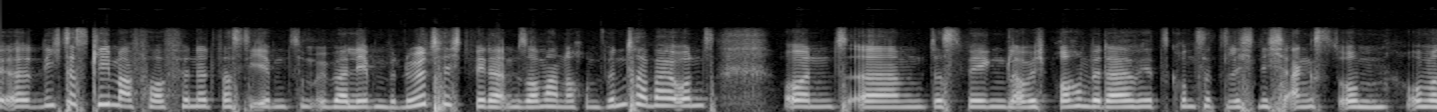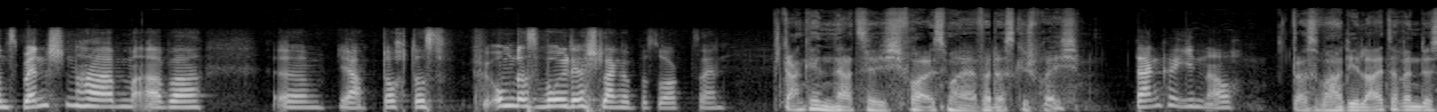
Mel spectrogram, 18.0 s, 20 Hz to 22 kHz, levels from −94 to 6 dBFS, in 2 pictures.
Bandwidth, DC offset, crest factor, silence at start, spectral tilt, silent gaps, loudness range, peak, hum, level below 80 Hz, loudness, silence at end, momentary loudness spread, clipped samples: 16 kHz; under 0.1%; 18 dB; 0 s; -5 dB/octave; none; 3 LU; -4 dBFS; none; -50 dBFS; -23 LUFS; 0 s; 10 LU; under 0.1%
